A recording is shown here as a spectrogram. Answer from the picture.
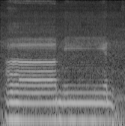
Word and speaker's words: amin: Lughah yang pertama yang paling fasih dan masyhur dan baik di kalangan ulama adalah diucapkan dengan panjang dan huruf mim yang ringan. Jadi a-nya panjang, min panjang. Jadi amin.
